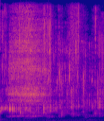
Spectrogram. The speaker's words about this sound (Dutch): Eh, dat is niet mijn unieke mening, maar ik ga even lawaai met hem, eh, een, kopje thee inschenken.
